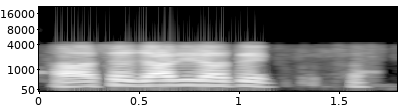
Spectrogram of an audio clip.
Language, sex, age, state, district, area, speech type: Maithili, male, 45-60, Bihar, Samastipur, urban, conversation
